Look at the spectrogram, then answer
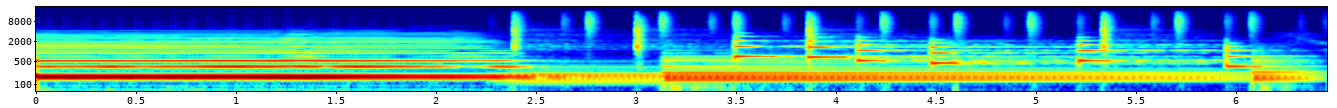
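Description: A cello plays a single sustained note F, stopped with the second finger on the D string, held steady before shorter plucked or bowed notes follow, close and alone without voices.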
